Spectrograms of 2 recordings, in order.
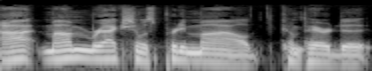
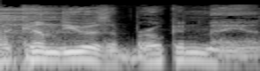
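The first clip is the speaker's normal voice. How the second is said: lightly hammed pulpit voice; a hint of a solemn preacher's confession; mock preacher; 4 semitones lower than usual. Joking about the sermon, mildly mock solemn preaching. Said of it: "make that about the sermon".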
